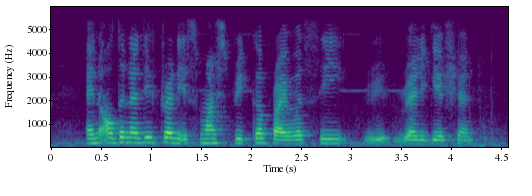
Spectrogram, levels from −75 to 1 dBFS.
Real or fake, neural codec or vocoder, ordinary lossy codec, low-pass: real; none; none; 5.4 kHz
